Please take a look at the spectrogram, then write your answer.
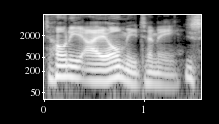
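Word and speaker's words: Iommi: I was going to ask you and I met I mean, it looks like Tony Iomi to me.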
